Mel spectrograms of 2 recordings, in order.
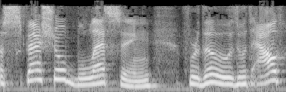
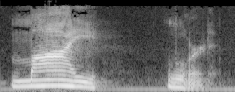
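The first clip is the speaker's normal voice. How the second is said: MY stressed, Lord dropping low. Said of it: "The emphasis is on the first word".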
